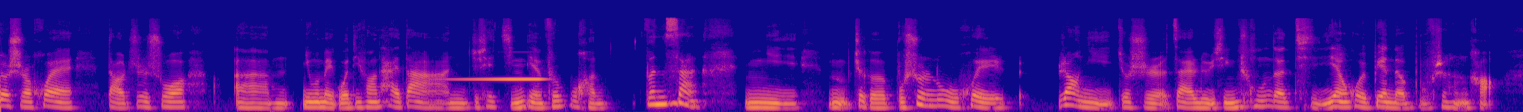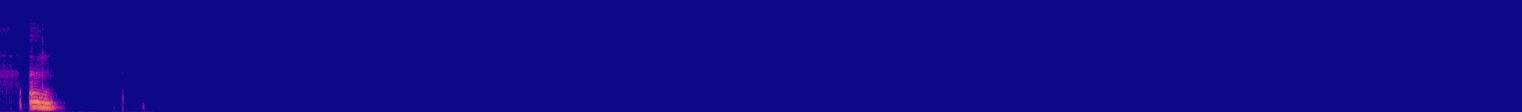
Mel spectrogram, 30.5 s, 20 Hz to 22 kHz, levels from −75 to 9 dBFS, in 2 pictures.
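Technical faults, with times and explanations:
4.27–5.56 s, loudspeaker feedback squeal: a steady 1.3 kHz tone swells over roughly 0.7 s until it sits about 10 dB above the speech. A microphone is hearing its own loudspeaker, and at that one frequency the loop gain exceeds unity, so the tone keeps feeding itself until it ends at 5.56 s.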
